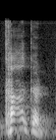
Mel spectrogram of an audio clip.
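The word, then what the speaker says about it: Concord: out live now to Nikki hel's headquarters in Cocker New Hampshire hope I pronounced that right nail it yes nail it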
